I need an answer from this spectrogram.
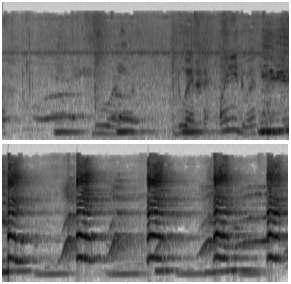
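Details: Duet song of a mated pair of adult siamang gibbons at Schmutzer Primate Center, sung to advertise territory: soft low notes and wavering calls at first, then from three seconds loud barks with rising upper tones over low steady booming notes.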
